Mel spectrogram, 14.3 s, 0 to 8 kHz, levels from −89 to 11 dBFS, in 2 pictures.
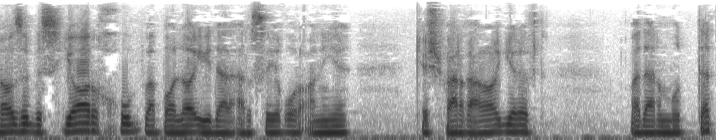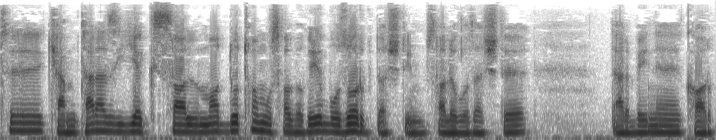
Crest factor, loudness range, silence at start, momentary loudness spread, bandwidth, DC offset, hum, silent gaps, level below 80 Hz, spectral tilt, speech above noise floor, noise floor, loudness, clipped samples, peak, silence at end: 12 dB; 3 LU; 0 s; 6 LU; 7.6 kHz; under 0.1%; none; none; -28 dBFS; -6.5 dB/octave; 23 dB; -33 dBFS; -12 LUFS; under 0.1%; 0 dBFS; 0 s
